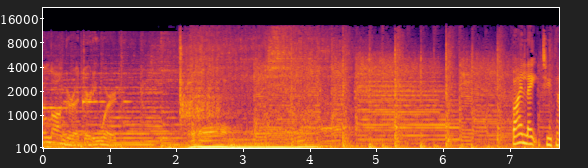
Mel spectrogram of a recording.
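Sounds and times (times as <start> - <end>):
speech: 0.1 - 1.4, 7.0 - 7.7
rented car engine revving on a freeway with emissions testing setup: 1.7 - 6.4.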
